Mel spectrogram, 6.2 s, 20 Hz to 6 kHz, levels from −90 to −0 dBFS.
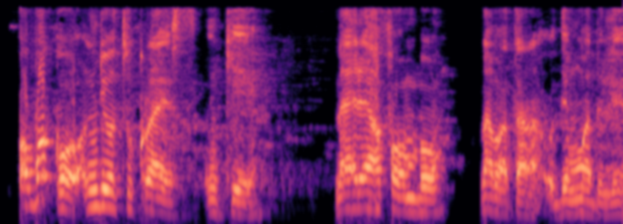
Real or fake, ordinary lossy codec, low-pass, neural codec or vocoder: fake; MP3, 48 kbps; 5.4 kHz; vocoder, 44.1 kHz, 128 mel bands, Pupu-Vocoder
